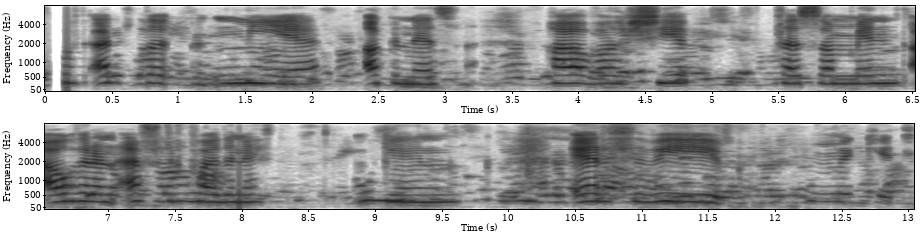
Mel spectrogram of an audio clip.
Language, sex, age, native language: Icelandic, male, 18-19, Icelandic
